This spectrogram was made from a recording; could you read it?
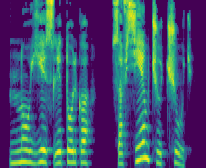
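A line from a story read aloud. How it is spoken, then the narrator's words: Drawn-out, child's voice. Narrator (Russian): Протянул мальчик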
